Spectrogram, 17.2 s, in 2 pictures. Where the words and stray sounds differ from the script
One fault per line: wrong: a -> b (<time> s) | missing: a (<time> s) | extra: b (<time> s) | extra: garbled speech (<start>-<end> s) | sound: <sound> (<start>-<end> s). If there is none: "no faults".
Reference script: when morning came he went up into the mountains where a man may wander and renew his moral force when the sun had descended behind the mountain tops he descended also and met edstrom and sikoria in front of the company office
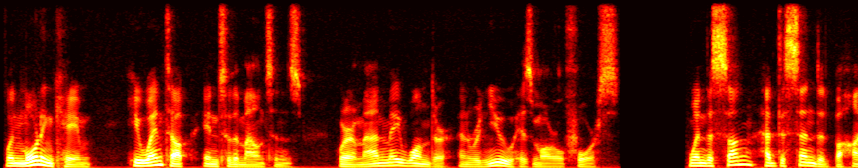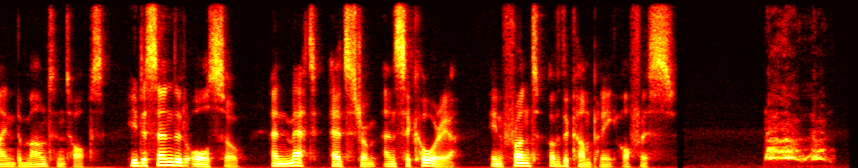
sound: bark (16.2-16.9 s)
